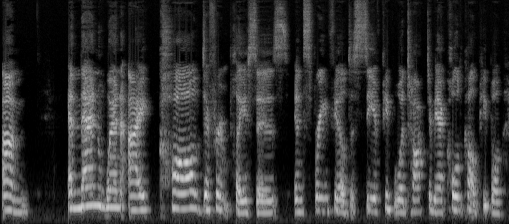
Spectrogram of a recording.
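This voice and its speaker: Female podcast guest, higher-pitched voice, informal interview storytelling with an animated conversational delivery. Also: a little slow, creaky. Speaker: podcast guest, writer and journalist. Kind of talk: casual interview chat.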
